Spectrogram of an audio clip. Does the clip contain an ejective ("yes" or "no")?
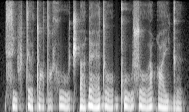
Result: yes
